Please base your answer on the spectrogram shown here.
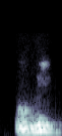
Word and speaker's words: oui: When you have U, which is the phoneme U, O-U combination, plus a pronounced vowel in the same syllable. Mark that word. You have the U sound, and there's another pronounced vowel, and that vowel added to the U make it 1 syllable. It gives you that sound.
